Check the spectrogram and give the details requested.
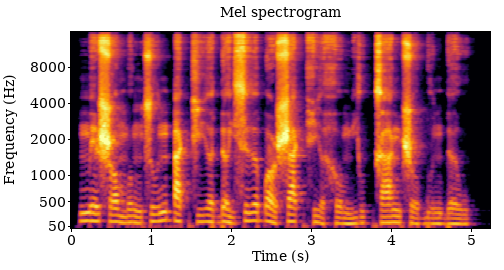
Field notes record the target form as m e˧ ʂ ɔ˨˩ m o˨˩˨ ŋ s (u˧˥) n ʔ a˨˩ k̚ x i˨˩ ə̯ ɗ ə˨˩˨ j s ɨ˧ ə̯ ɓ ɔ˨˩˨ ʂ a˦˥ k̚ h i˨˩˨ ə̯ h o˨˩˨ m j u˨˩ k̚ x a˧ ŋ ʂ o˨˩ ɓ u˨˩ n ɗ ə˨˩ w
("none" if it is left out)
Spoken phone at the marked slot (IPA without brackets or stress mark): u˧˥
